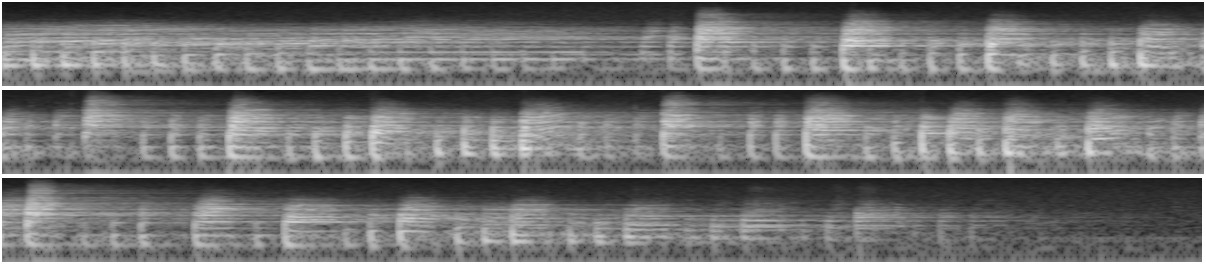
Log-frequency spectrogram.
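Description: Small hand-held gong struck with a soft mallet while being dipped in and out of a bucket of water, so its ringing slides in pitch. It first rings with a rising glide, then is struck about twenty times in a loose rhythm, each stroke ringing and bending, before fading out near the end.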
